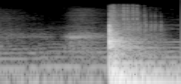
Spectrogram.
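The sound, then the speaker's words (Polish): Knocking on a door, heard as one loud, dull thump that rings on briefly over a faint low hum. “Chryste! Chryste, ileż można pukać?”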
